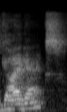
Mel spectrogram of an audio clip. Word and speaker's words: Gygax: The G is a G, but if you pronounce it like a kid, you go gut. Axe is axe, but if you kind of glue all those together, you get axe, and that's Gygax.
